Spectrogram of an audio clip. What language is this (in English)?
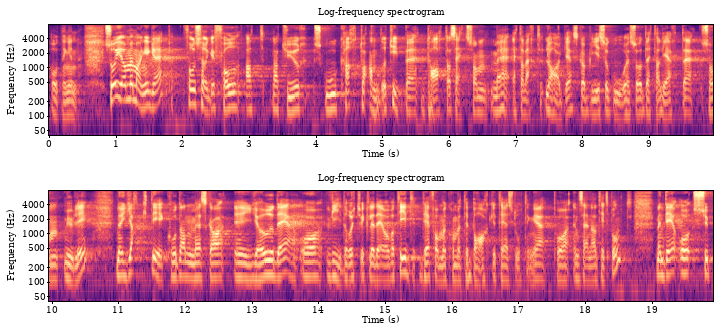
Norwegian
